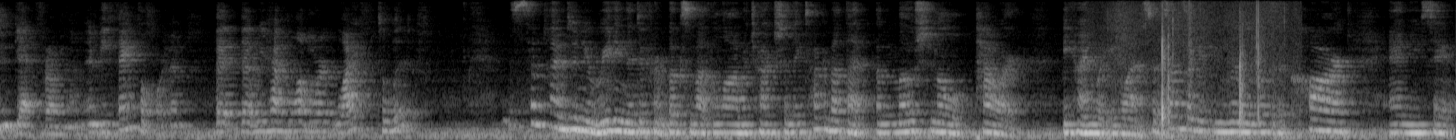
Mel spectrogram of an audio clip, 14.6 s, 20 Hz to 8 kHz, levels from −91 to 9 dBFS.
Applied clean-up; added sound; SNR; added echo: none; Walk, footsteps; 8 dB; reverberation time 0.6 s.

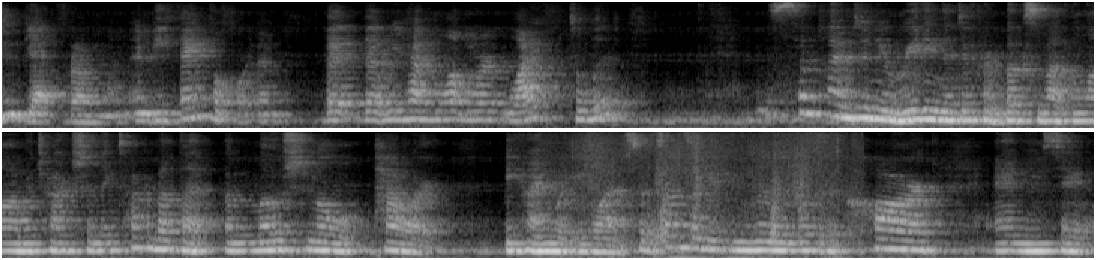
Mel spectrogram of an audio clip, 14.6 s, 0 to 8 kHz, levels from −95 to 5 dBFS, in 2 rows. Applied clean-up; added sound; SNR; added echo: neural separator model SepFormer DNS4.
